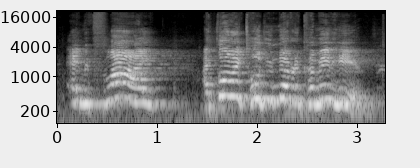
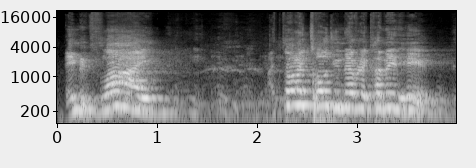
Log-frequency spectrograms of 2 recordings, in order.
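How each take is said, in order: First: It is said in Biff's high voice. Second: It is said in older Biff's lower voice.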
